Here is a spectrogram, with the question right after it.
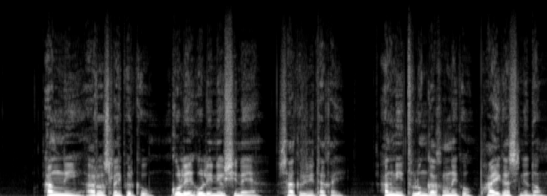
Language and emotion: Bodo, sad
